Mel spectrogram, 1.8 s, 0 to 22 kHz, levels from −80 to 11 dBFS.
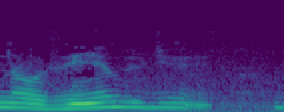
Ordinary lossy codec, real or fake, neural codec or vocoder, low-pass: none; real; none; 7.2 kHz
